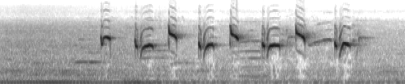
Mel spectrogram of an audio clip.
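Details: Bar-winged prinia in lively form, used as a lure to start other birds singing: a quick run of about eight sharp, clipped notes, each sliding down then flicking, evenly spaced.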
